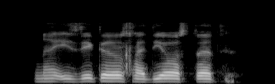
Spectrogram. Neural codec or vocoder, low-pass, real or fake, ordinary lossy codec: codec, 16 kHz, 4 kbps, X-Codec, HuBERT features, trained on LibriSpeech; 7.2 kHz; fake; MP3, 48 kbps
